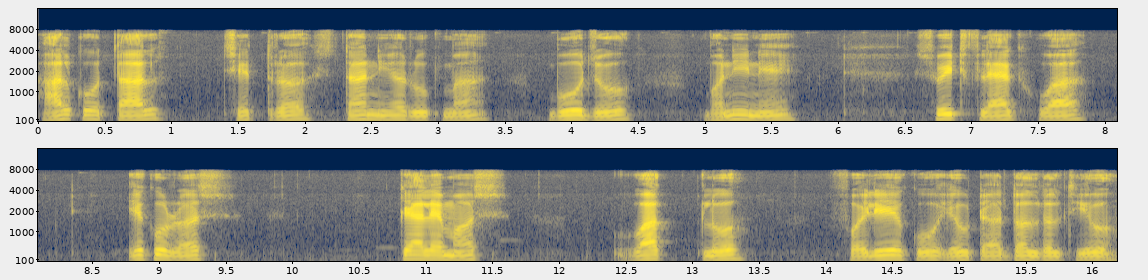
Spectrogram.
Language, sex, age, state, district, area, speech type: Nepali, male, 30-45, West Bengal, Darjeeling, rural, read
